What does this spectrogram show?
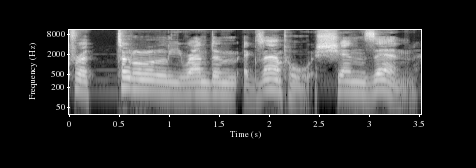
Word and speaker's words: Shenzhen: Take for a totally random example, Shenzhen. How do you say it? What's the Z doing in there? Can you just ignore the H? Spoiler warning, you can't.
